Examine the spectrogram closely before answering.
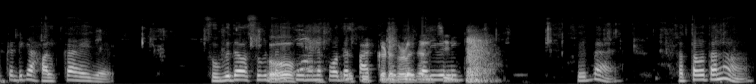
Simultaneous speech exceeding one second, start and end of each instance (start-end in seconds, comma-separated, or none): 2.7-4.5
